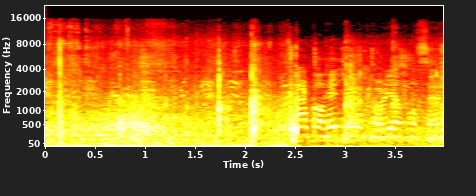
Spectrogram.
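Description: A bike wheel lands hard on concrete.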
